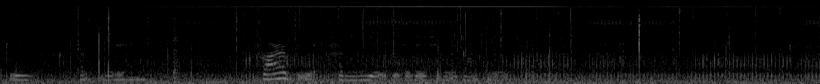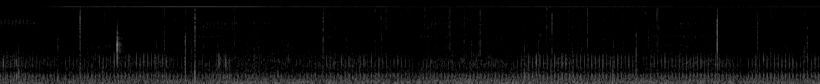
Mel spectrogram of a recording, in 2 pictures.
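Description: Fingertips rub and crackle softly against a microphone.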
